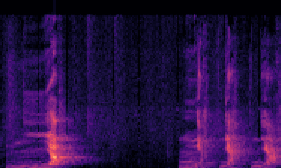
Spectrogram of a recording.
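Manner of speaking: teacher sounding out "gna"; syllable drill. Shown as a demonstration. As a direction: sound out gna slowly and clearly. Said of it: "Donc, on y va?".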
